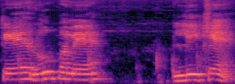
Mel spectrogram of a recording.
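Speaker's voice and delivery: very slow, drawn-out words with long pauses; word by word, stretched out at writing pace; slow dictation. Real, not acted. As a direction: read it out slowly as you write it. Writing out the example aloud.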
